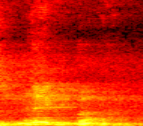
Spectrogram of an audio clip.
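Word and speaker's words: NGBA: We had called that airplane Next Generation Business Aircraft, and that pronounces NIGBA. Now, if you say NIGBA nowadays, it's not a good thing to say.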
